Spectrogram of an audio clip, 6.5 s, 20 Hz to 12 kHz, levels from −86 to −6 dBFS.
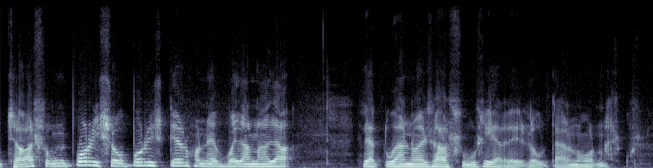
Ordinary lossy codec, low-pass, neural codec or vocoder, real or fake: none; none; none; real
